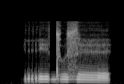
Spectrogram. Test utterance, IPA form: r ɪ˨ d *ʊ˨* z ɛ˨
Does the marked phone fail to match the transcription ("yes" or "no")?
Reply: no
